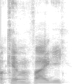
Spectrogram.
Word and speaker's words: Feige: No, Kevin Feige.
